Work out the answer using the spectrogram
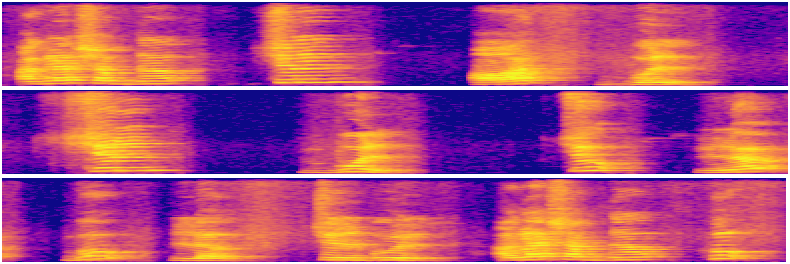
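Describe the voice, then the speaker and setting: A woman teacher leads a reading lesson, drawing out each syllable with patience and stopping often to quiz her listeners. Her voice sits fairly high, and she speaks very slowly. The sound carries a noticeable room echo. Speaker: Hindi teacher. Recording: echoey room.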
